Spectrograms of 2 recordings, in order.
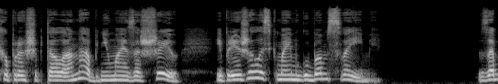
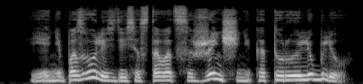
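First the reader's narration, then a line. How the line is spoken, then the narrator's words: Growled. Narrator (Russian): прорычал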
